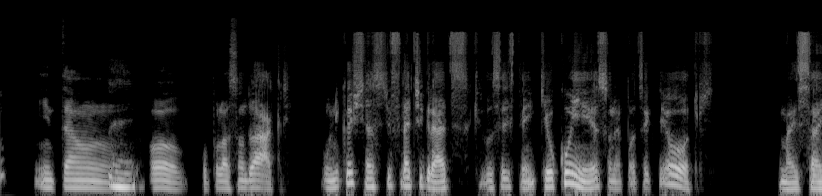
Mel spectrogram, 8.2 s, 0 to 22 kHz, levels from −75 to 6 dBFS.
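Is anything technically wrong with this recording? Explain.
Yes. From 2.39 s to the end, the audio switches to an adaptive stream at a lower bitrate. The connection slowed and the player swapped without a gap to a leaner encoding, consistent with Opus dropping from about 64 to 12 kbit/s. Treble vanishes above 12.2 kHz, and codec artefacts rise.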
